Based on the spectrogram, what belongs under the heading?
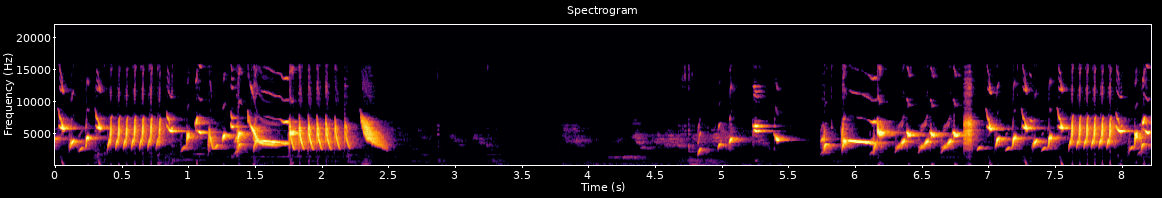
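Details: Male European goldfinch courting a female with vigorous twittering: loud buzzy trilled phrases, a silent gap of about three seconds, then the rapid chattering song resumes.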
